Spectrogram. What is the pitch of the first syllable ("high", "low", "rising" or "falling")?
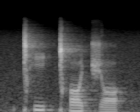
high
